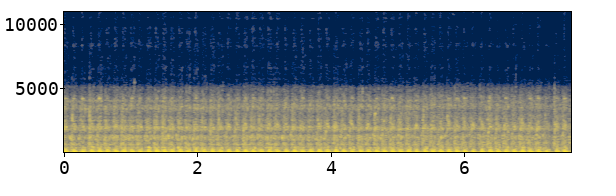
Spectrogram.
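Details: Honda GL100 single-cylinder engine, year uncertain, possibly 2000–2002, after full rebuild with Aspira piston and rings, CDI ignition, valve clearance 0.10; even steady idle thump with no ticks or rattles between beats, smooth and healthy.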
